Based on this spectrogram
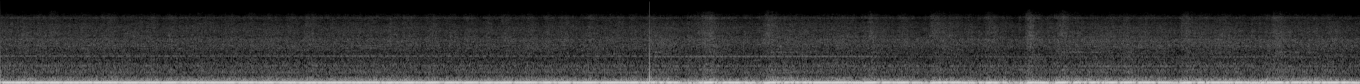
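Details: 1971 Plymouth Road Runner 440 big-block V8 with a FireCore distributor, initial timing pulled back toward 20°: a deep, lumpy idle that sags and wavers around ten seconds in, struggling to stay lit.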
